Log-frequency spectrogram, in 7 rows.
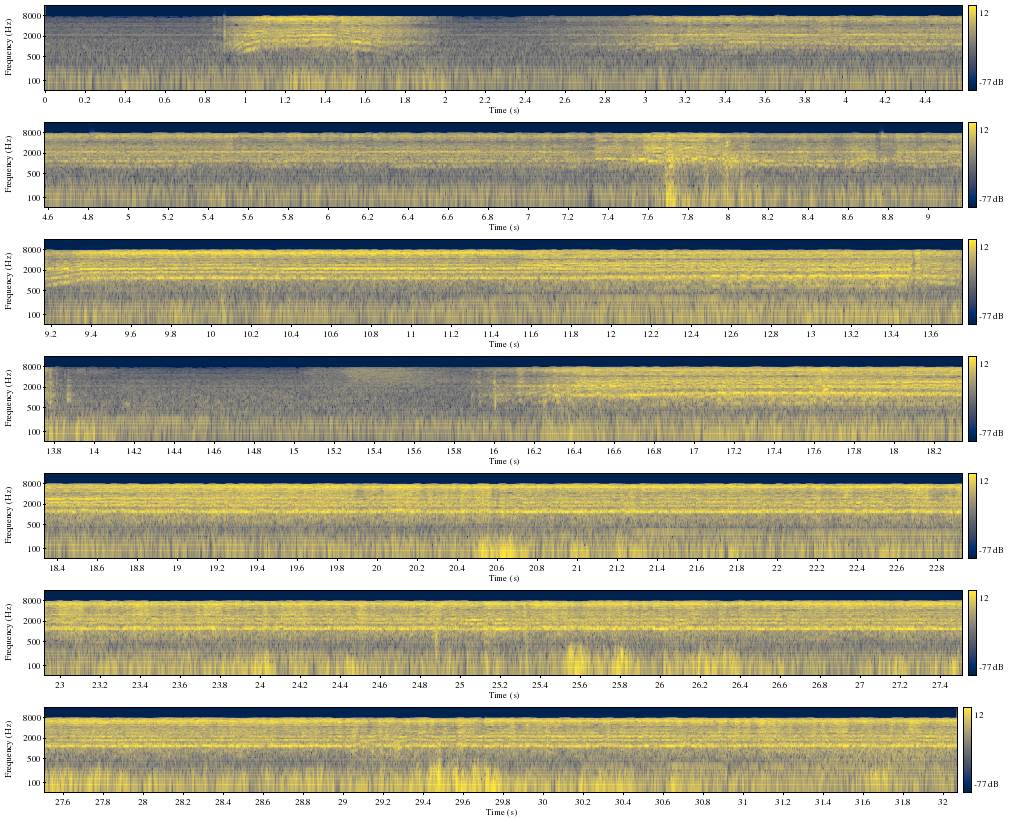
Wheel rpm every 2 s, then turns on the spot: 40, 50, 70, 80, 110, 150, 120, 10, 140, 160, 160, 160, 160, 160, 160, 160.
none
